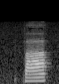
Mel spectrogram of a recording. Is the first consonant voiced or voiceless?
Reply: voiceless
